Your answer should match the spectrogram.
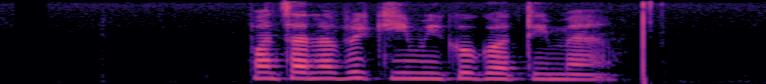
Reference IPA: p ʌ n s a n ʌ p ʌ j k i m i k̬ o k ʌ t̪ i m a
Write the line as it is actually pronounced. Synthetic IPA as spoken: p ʌ n t͡s a n ʌ b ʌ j k i m i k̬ o ɡ ʌ t̪ i m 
